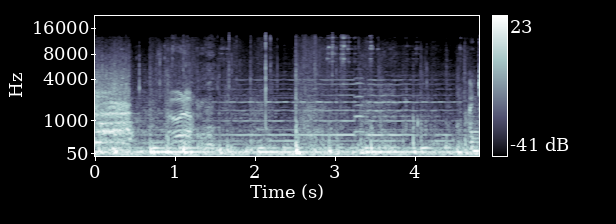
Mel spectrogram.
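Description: A horse gallops in Red Dead Redemption 2 with rhythmic hoofbeat clip-clops, a brief whinny and someone talking over it.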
